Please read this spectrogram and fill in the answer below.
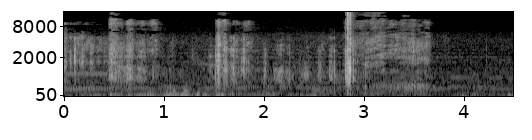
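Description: A wooden match struck on a matchbox: scraping strikes, then a sharp strike near the end that catches and flares with a brief hiss.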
